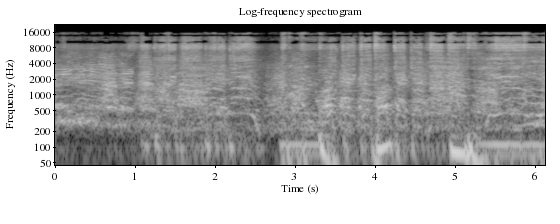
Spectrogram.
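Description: Packed party crowd shouting and cheering over loud music, with heavy bass notes cutting in and out from about halfway through.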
